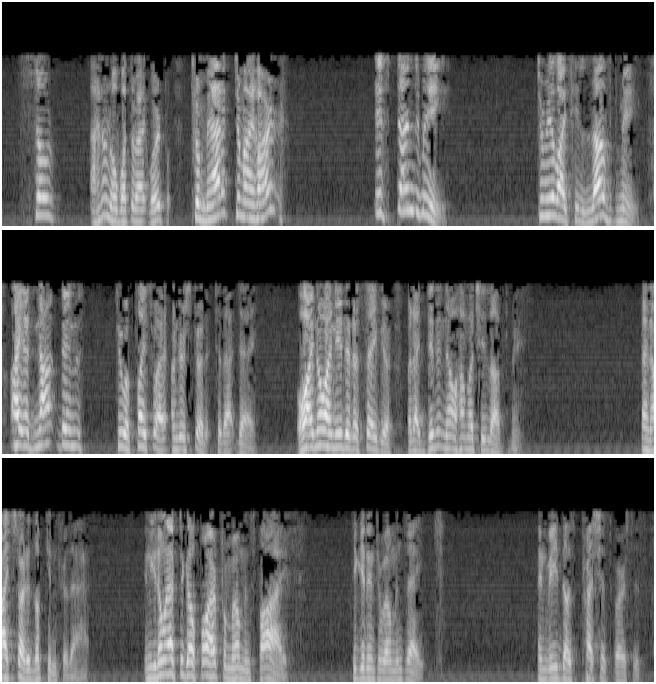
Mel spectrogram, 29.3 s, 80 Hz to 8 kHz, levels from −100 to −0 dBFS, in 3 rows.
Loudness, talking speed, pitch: -21 LUFS, 155 wpm, 130 Hz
